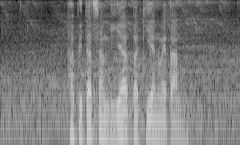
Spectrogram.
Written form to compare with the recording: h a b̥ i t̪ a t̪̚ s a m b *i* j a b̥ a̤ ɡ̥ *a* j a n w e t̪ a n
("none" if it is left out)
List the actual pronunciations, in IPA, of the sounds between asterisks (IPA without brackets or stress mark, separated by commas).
i, i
